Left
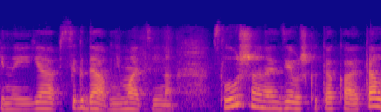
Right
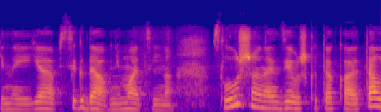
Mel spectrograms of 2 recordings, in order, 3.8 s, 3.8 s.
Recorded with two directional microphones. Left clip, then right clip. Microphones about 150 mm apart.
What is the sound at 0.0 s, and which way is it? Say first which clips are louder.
A woman's voice: right 2 dB; 30° right (ahead or behind).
